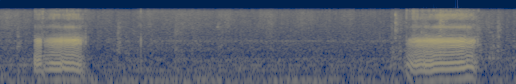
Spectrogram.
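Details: Tired Shih Tzu dog snoring: two loud, rattling snores about five seconds apart, with quiet breathing between them.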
